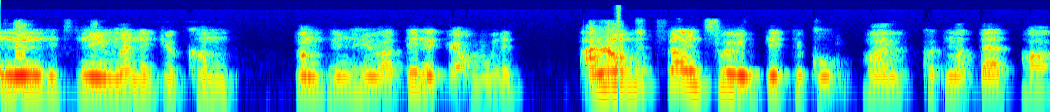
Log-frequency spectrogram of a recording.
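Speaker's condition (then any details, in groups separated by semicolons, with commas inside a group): Cerebral palsy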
